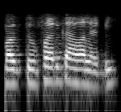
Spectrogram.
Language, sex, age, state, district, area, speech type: Telugu, male, 18-30, Telangana, Medak, rural, conversation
